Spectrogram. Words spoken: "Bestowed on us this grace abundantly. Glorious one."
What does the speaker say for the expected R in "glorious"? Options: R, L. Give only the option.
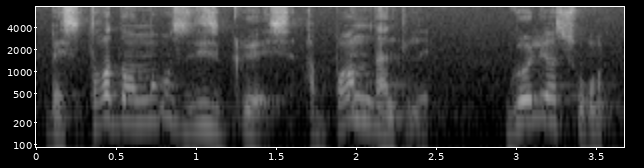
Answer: L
